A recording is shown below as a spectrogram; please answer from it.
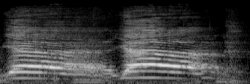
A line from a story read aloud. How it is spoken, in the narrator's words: they just screamed out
